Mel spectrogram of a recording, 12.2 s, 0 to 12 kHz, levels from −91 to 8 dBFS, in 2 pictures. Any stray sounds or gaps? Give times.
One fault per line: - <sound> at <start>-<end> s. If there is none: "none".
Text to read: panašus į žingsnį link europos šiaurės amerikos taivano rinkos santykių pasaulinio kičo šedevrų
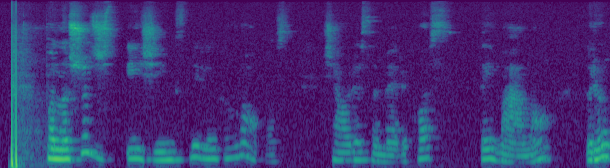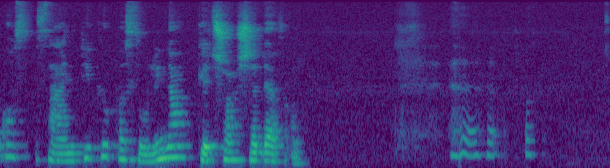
- laugh at 10.0-11.6 s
